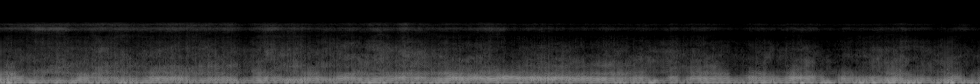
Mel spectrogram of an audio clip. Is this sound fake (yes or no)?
yes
